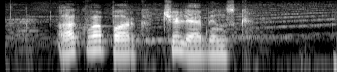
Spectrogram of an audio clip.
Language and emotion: Russian, neutral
